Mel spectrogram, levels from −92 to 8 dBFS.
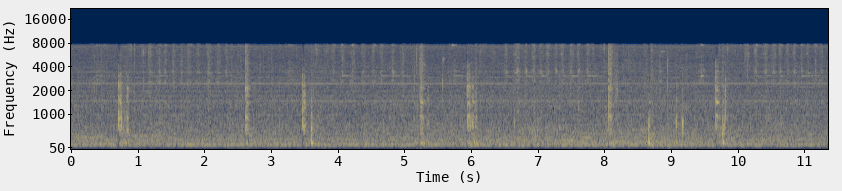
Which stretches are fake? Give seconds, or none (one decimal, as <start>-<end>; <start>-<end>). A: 6.7-7.3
